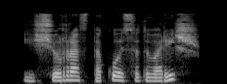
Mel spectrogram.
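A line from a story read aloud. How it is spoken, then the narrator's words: Grim, through gritted teeth. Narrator (Russian): с мрачным видом процедил сквозь зубы Константин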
